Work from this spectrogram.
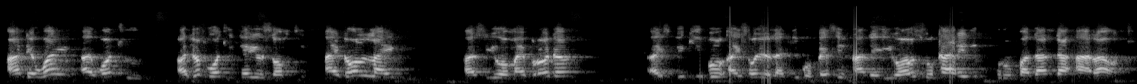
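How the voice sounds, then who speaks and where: A man's voice: a little high, normal speed, pushed and bright, dull audio. A man calling in to a talk show, lecturing and accusing, repeating himself for emphasis. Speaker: caller. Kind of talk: heated call-in argument.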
